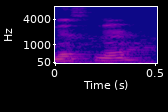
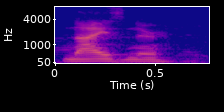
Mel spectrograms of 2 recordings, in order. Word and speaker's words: Neisner: How do you say it? Nisner? Neisner.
